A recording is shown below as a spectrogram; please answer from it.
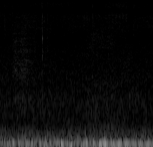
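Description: Steady low background rumble with no shot or other distinct event.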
